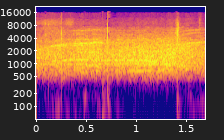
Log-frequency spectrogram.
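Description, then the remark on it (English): A crowd gives a steady round of applause for hip hop legends such as a rapper being inducted into the National Hip Hop Museum, a dense wash of clapping that holds at an even, fairly loud level throughout, with a few sharper claps standing out. “Where my round of applause at, goddammit?”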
